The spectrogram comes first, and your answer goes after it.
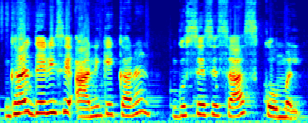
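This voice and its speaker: A woman's voice: high-pitched, a little slow, fairly bright tone. A woman narrator reading a scripted comic story. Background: faint music.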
